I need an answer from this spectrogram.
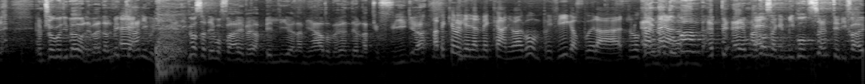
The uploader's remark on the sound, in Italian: Al telefono in questa puntata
